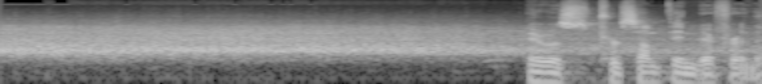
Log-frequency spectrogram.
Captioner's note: crowd cheering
